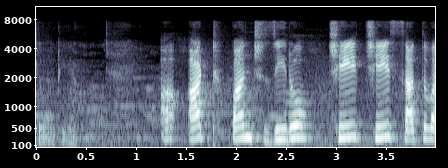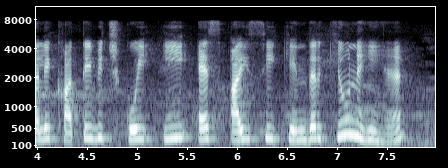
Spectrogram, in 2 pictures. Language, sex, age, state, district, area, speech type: Punjabi, female, 30-45, Punjab, Pathankot, urban, read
